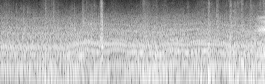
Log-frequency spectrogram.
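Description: A worn-out square-body truck engine with a sporty muffler in BeamNG.drive, off-roading over rocks: a steady, close exhaust drone with wavering pitch throughout, rising slightly in loudness at the end.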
